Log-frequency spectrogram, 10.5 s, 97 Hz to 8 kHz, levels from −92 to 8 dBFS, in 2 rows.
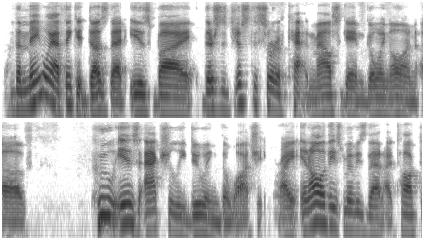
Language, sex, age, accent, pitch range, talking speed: English, male, 30-49, American, 95-120 Hz, 210 wpm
